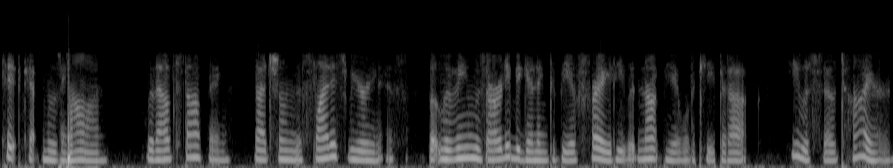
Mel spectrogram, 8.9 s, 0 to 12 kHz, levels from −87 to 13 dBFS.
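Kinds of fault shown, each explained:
GSM full-rate codec: speech is squeezed through a pulse-driven vocal-tract model with nothing above 4 kHz, giving buzzy roughness; spectrogram shows an empty band above 4 kHz.
GSM bit errors: corrupted frames from 0.58 to 0.99 s and 4.84 to 5.01 s break into squawks and gargling, seen as spectral smears and sudden level spikes.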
